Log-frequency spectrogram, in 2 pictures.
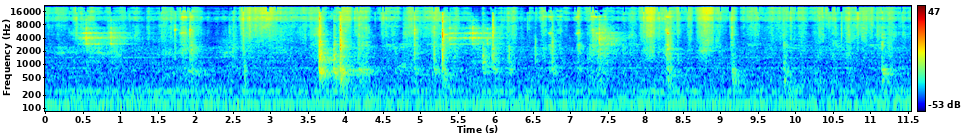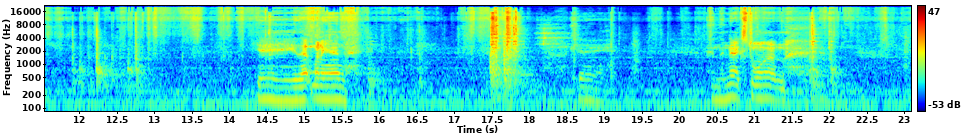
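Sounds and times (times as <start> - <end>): steady low hum: 0.0 - 23.0
metal parts clicking and knocking: 3.6 - 8.4, 17.4 - 18.2.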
